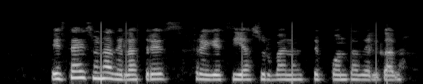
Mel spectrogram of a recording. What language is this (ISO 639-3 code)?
spa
